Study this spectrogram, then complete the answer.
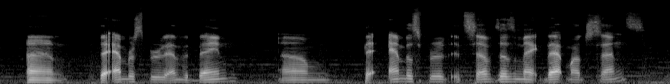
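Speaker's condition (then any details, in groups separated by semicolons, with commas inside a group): No condition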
